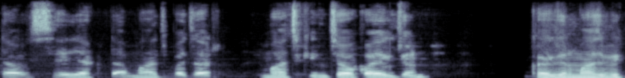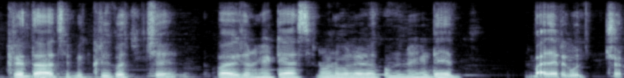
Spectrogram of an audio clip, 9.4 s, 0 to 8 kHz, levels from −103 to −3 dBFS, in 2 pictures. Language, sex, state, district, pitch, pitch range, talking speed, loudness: Bengali, male, West Bengal, Kolkata, 130 Hz, 130-145 Hz, 135 wpm, -20 LUFS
